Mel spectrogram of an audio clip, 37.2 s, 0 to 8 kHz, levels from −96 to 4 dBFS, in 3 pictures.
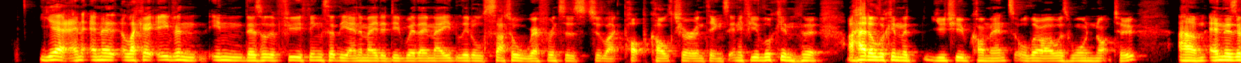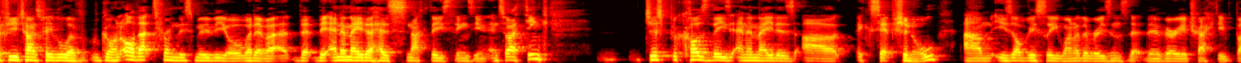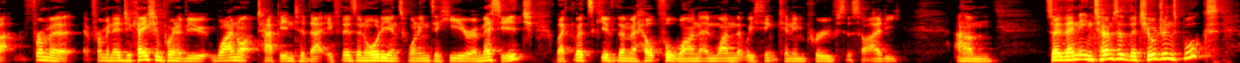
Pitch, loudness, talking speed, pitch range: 130 Hz, -21 LUFS, 220 wpm, 120-150 Hz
